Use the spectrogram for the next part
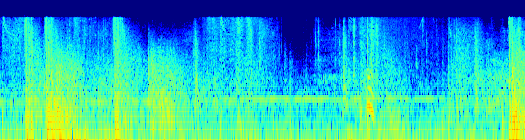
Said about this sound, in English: How would you like it if you got shot? I mean, probably not a lot, because I'm shooting you,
